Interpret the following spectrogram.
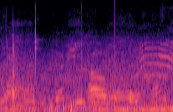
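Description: Overlapping voices of spectators and young players at an outdoor youth soccer game, with no clear words, and a high-pitched child's call near the end.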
